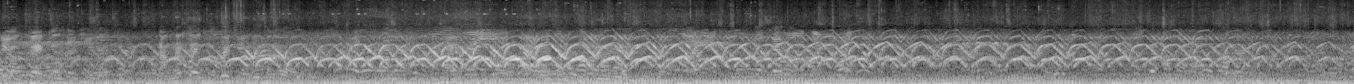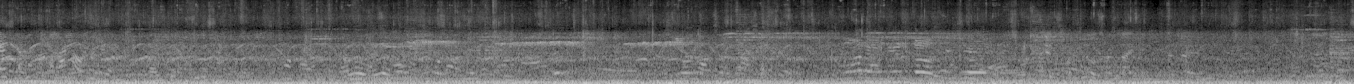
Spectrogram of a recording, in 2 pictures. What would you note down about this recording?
Baishatun Matsu Pilgrimage Procession, A lot of people, Directing traffic, Whistle sound, Footsteps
